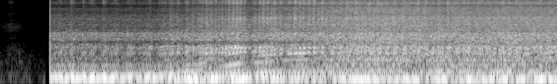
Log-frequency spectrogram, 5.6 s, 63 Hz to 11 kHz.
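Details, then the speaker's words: 1997 Polaris Indy 500 snowmobile, two-stroke, after suspension removal, tune-up and reinstall: engine holds a steady, low, even buzz with the track spinning freely to check tracking; healthy running. "all right so you saw there just let the track uh spin free a little bit there spun it around a few times and shut it off"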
